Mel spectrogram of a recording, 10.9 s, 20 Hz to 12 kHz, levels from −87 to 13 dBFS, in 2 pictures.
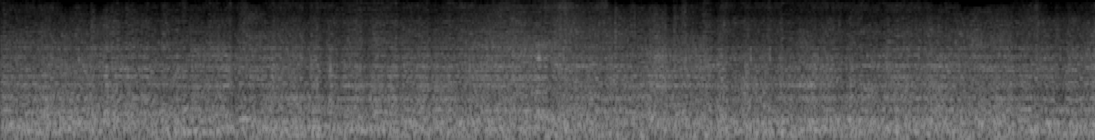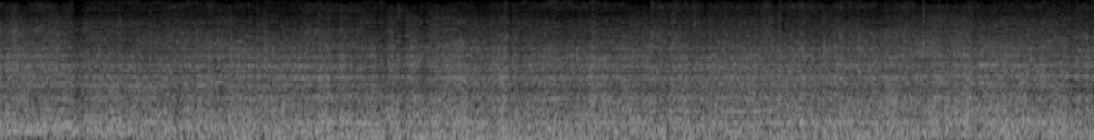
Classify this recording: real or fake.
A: fake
